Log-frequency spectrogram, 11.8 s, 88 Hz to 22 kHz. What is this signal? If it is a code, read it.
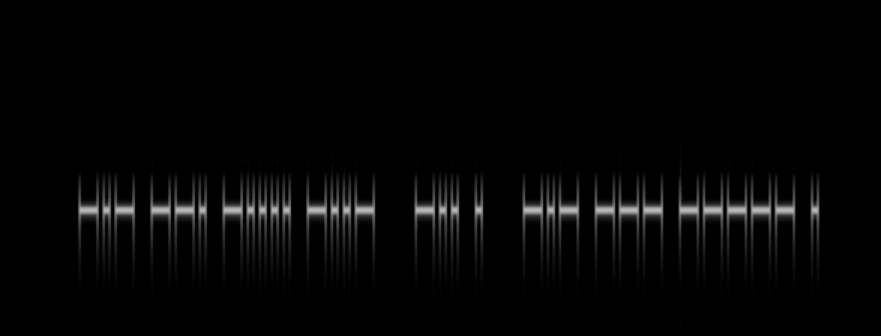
Morse code, heard as a keyed tone, about 15 wpm, 700 Hz. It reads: KG6X DE KO0E
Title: USA Callsign DE Callsign - 4 Characters - 15wpm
